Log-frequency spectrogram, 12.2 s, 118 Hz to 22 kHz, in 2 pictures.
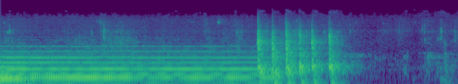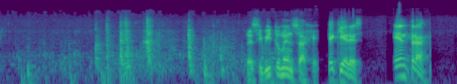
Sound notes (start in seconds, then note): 3.4 knocking on door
